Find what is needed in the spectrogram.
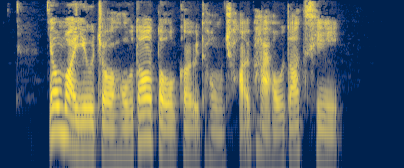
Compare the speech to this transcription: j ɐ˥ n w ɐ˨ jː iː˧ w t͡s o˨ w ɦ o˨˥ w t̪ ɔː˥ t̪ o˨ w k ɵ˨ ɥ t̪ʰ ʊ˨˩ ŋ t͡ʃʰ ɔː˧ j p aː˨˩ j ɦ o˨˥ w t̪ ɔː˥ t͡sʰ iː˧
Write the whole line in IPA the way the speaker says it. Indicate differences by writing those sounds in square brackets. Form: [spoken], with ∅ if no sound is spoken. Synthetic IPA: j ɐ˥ n w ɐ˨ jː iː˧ w t͡s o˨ w ɦ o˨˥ w t̪ ɔː˥ t̪ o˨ w k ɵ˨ ɥ t̪ʰ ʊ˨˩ ŋ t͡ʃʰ [ɔː˨˥] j [pʰ] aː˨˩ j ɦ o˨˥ w t̪ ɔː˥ t͡sʰ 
